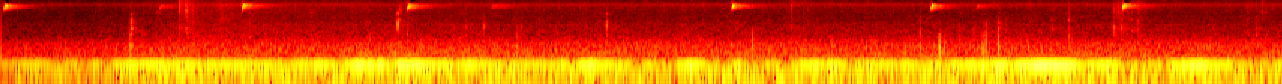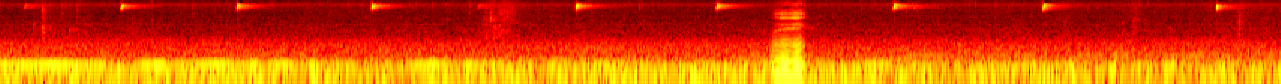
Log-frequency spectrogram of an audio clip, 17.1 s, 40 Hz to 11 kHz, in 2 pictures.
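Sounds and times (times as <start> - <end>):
steady low hum: 0.0 - 17.0
small bird chirping: 0.9 - 1.9, 2.5 - 3.5, 4.8 - 5.1, 10.1 - 10.3, 11.0 - 12.6, 13.3 - 13.5, 14.4 - 14.8, 16.6 - 16.9.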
